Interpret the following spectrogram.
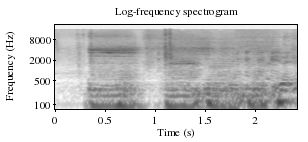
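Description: Audience laughing loudly in two swells, the first beginning a moment in and the second just after the one-second mark, in reaction to a punchline.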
